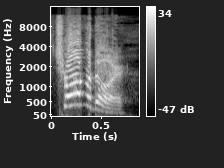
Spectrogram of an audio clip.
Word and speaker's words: Travador: Yes, but anyways, our special guest today, his gamer tag rhymes with Labrador and Commodore. It's Travador.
